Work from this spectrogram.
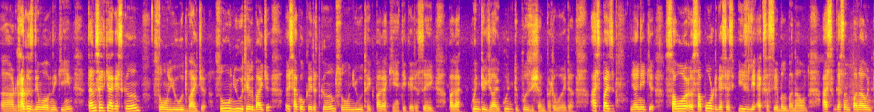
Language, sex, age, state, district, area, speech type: Kashmiri, male, 60+, Jammu and Kashmir, Ganderbal, rural, spontaneous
